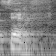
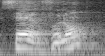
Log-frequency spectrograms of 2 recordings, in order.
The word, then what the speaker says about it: cerf-volant: ما بقولش يا ولاد سيرف، مش بنطق حرف الاف. cerf-volant هصنع طيارة ورق.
